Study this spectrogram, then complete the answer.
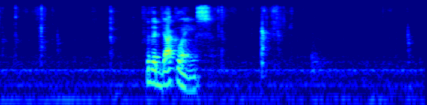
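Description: Plastic card cases click and rustle softly in hands.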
